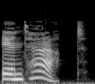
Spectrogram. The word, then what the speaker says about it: intact: 30 Intact Intact Intact，重音在 tact，在第二音节。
